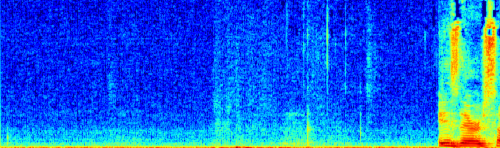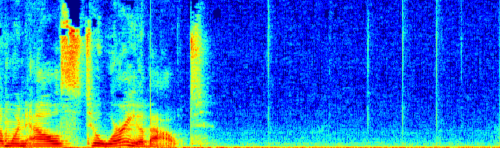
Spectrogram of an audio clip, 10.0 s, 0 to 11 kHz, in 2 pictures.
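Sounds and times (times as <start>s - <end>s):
low steady rumble: 0.0s - 10.0s
faint clicks: 7.6s - 9.8s.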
